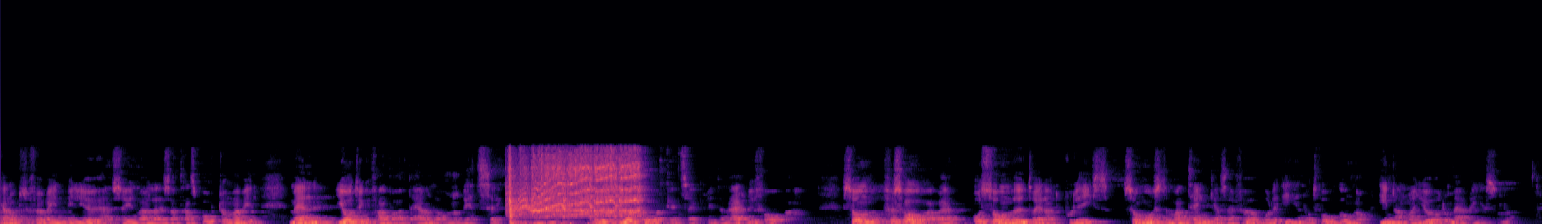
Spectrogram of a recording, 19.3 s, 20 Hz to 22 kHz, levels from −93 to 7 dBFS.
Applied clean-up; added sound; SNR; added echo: classical method WPE with log-MMSE.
